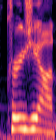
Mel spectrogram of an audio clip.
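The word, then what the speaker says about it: Krujian: Yes, Kruian. I've got notes. And that is spelled K R U.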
